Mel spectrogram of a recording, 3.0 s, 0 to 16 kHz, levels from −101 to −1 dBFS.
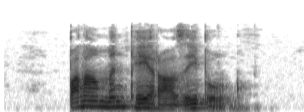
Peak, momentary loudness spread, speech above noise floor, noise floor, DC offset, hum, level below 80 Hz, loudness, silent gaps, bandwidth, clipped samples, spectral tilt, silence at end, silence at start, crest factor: -2 dBFS; 9 LU; 52 dB; -70 dBFS; under 0.1%; none; -46 dBFS; -19 LUFS; none; 7.6 kHz; under 0.1%; -7 dB/octave; 0.65 s; 0.7 s; 18 dB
